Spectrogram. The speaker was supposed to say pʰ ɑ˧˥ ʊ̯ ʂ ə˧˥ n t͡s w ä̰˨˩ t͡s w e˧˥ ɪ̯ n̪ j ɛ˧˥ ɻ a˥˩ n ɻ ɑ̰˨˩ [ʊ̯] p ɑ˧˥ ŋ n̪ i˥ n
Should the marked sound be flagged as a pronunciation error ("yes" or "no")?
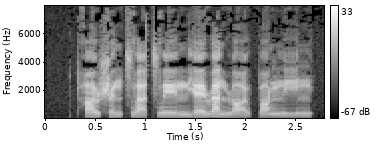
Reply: no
